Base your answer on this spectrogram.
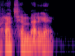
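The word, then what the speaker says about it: Ratzenberger: Ratchenberger.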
